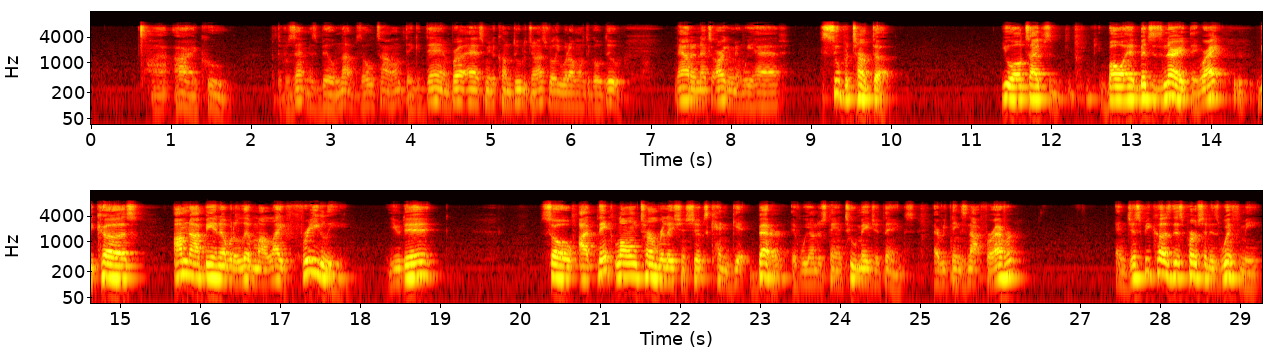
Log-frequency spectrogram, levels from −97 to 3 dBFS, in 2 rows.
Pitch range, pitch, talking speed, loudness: 115-155 Hz, 135 Hz, 180 wpm, -26 LUFS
